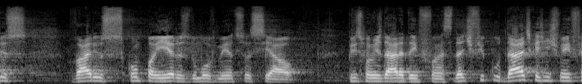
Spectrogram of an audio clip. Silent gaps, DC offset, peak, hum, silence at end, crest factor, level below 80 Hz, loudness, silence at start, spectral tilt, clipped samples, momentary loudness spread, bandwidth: none; under 0.1%; 0 dBFS; none; 0 s; 18 dB; -62 dBFS; -17 LUFS; 0 s; -4 dB/octave; under 0.1%; 10 LU; 16.5 kHz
